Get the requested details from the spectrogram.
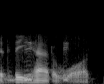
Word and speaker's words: Nihad Awad: Nihad Awad. Am I saying that correctly? Probably not. – Yes, yes. – But yeah, Nihad Awad is how I said.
